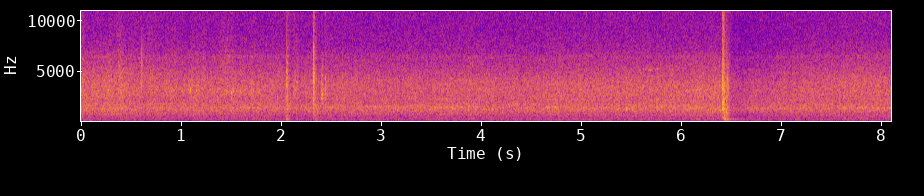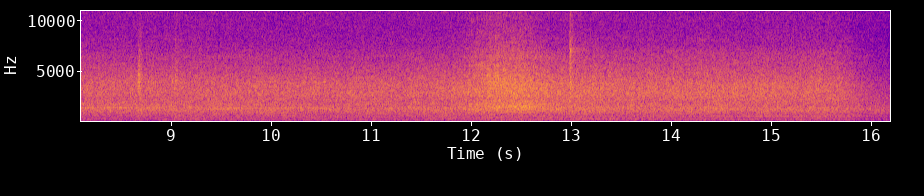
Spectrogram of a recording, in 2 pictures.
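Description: A stretch limousine at the kerb and then pulling away over steady city traffic noise. A few sharp clicks are heard, the loudest about six seconds in, and the noise swells briefly around twelve seconds.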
